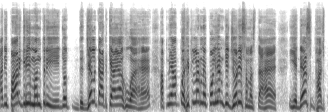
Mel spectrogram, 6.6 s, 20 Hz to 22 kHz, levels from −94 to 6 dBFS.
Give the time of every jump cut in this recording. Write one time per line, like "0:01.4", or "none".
none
